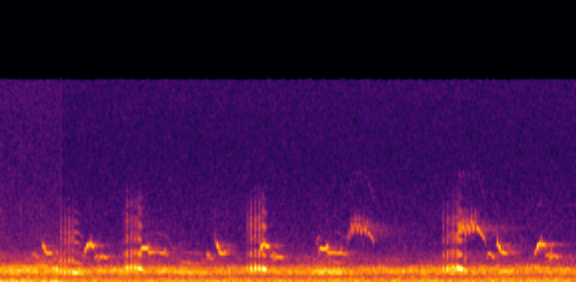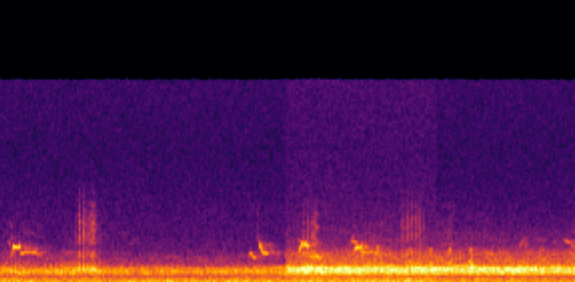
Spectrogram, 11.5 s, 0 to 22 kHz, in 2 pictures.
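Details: Thousands of sandhill cranes near North Platte, Nebraska, in the early morning of March 25, 2012, taking off from their river roost to feed in nearby fields: a dense chorus of short, rolling trumpeting notes, two or three each second, over rushing background noise.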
